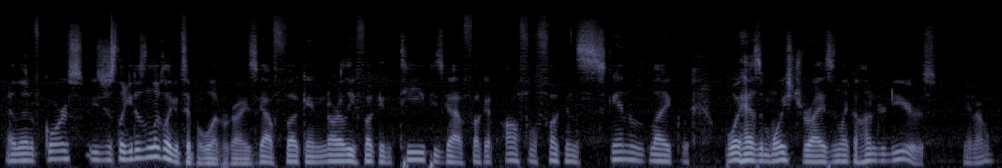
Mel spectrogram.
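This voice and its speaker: A man's voice: medium pitch, lively intonation, brisk, warm tone. A man co-hosting a podcast, retelling a horror film's plot in casual, profanity-laced chat. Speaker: podcast co-host. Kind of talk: casual movie-recap chat.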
